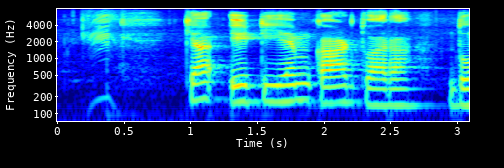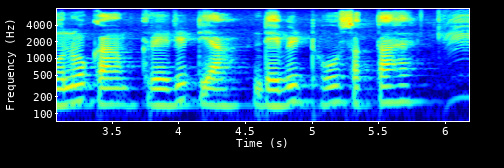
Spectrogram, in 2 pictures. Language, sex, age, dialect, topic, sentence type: Hindi, male, 18-24, Garhwali, banking, question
